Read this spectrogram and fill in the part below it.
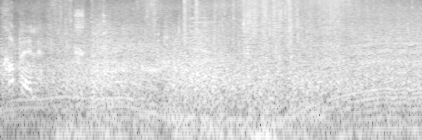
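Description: A car crashes through brush with cracking and thudding.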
